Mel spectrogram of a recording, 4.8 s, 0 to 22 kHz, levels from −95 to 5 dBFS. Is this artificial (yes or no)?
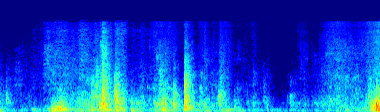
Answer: no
